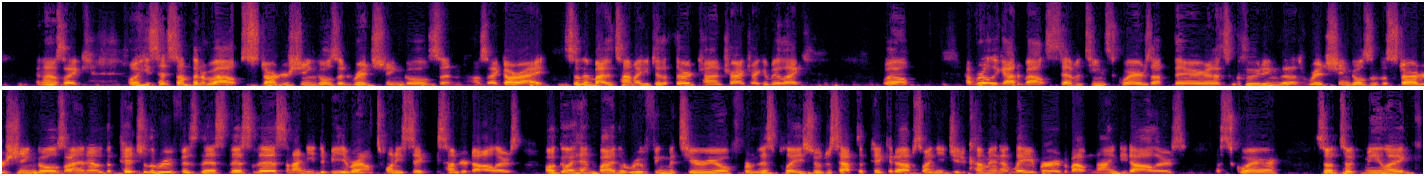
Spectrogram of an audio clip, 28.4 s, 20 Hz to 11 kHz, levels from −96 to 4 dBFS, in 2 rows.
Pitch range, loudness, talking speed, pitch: 145-170 Hz, -24 LUFS, 230 wpm, 155 Hz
